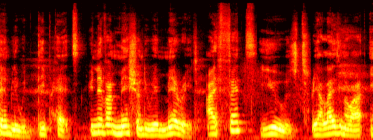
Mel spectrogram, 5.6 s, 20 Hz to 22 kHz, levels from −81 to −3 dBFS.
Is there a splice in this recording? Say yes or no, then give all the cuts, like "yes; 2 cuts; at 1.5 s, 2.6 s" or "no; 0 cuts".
yes; 3 cuts; at 1.2 s, 3.0 s, 3.8 s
